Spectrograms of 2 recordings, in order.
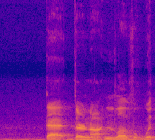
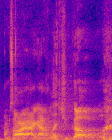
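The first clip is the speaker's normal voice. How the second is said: laughing; 5 semitones higher, 4 dB louder, faster than usual. Pretend. Mock firing, laughing.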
